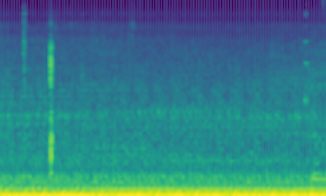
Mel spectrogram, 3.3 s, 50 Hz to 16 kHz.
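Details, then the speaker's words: Nissan GU Patrol with a swapped turbo TD42 diesel, at idle. It gives a steady, even low diesel clatter with no misses or knocks and idles nice and smoothly. "So, there you go. Idles nice and smoothly."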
